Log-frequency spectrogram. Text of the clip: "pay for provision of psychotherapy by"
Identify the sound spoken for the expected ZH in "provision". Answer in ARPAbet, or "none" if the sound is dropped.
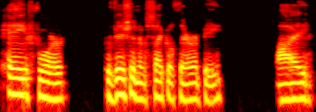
ZH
